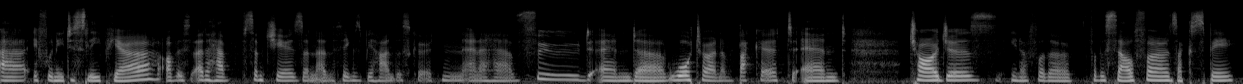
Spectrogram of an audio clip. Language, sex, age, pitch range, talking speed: Hebrew, female, 50-69, 165-190 Hz, 190 wpm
